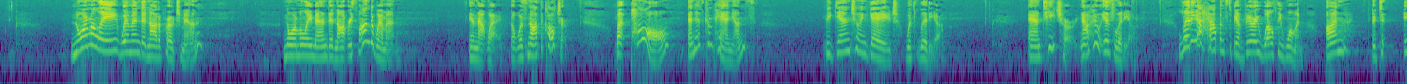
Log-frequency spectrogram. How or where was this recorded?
large echoing room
